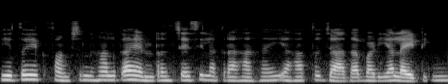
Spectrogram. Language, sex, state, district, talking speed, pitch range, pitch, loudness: Hindi, female, Odisha, Khordha, 225 wpm, 180-200 Hz, 190 Hz, -17 LUFS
